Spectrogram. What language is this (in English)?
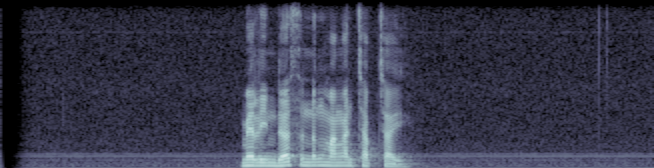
Javanese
